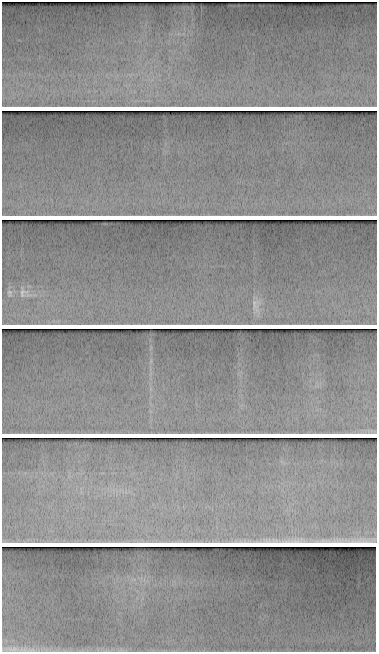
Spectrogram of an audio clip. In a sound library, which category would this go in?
Soundscapes > Urban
